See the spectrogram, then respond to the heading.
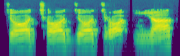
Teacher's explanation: च वर्ग जिसे तालव्य कहते हैं।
